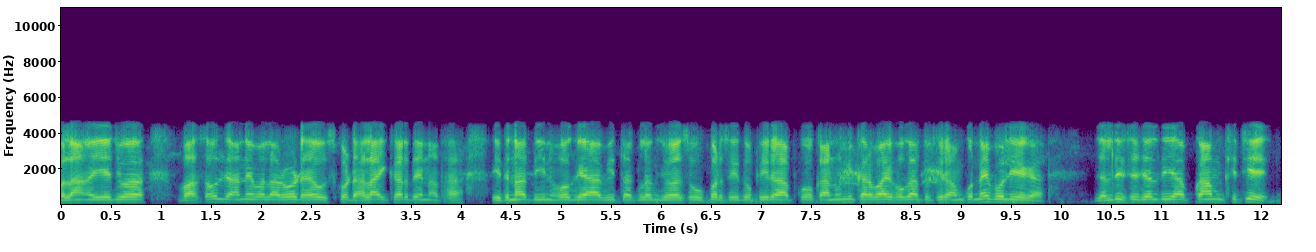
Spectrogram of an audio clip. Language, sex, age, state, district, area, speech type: Hindi, male, 45-60, Bihar, Muzaffarpur, rural, conversation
